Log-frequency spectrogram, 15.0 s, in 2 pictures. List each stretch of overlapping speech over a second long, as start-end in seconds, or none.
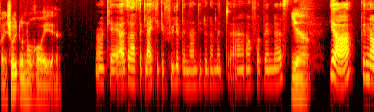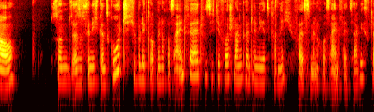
none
